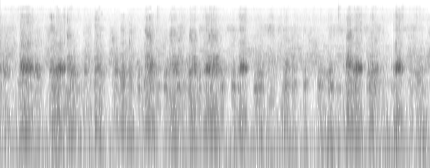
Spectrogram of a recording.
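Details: Desi ducks on a village farm in Andhra Pradesh, India, calling in the morning while eggs are collected. Sparser, loud nasal quacks stand out roughly every half second over a background of softer flock chatter.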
